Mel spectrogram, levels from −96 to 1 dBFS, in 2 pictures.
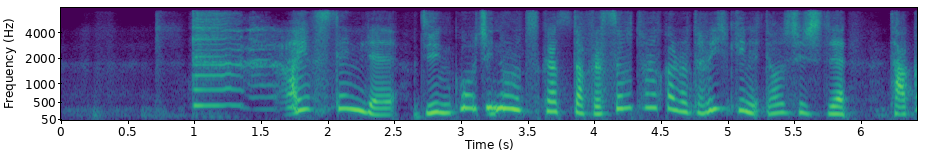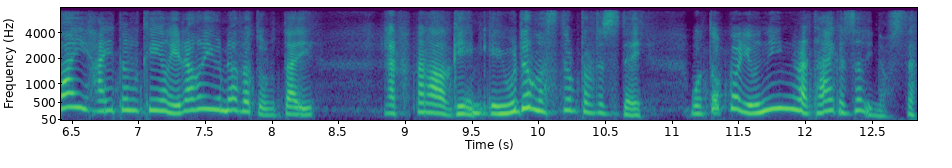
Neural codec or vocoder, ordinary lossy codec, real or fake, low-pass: codec, 16 kHz in and 24 kHz out, 0.4 kbps, LongCat-Audio-Codec, four codebook decoder; none; fake; 7.2 kHz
